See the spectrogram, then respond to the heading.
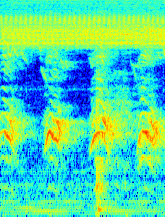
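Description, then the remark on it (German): Birds call loudly in a series of three harsh, cawing cries at an even pace, over a steady high-pitched hiss of background noise, with no one speaking. “Nee, oder sind es die Rotkehlchen? Das sind keine Heuschrecken, ne? Die kommen ja nicht aus Bäumen.”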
